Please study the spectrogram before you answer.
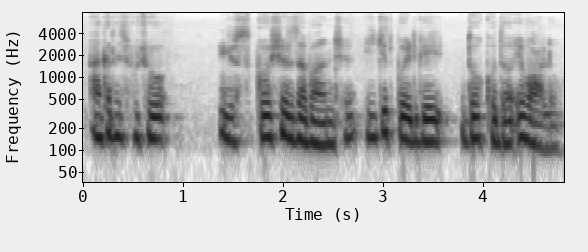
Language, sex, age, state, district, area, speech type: Kashmiri, male, 45-60, Jammu and Kashmir, Ganderbal, urban, spontaneous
